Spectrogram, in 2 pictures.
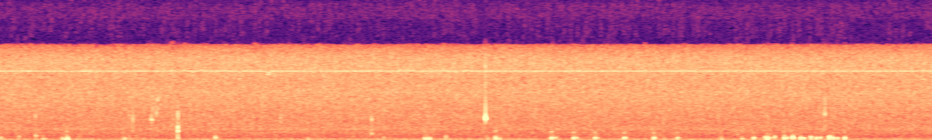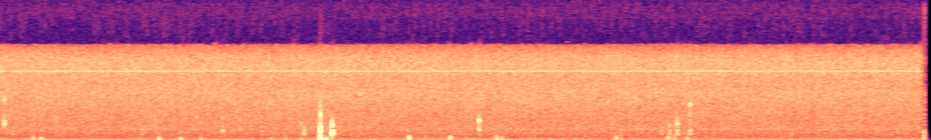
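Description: Soft gurgling and clicking bowel sounds with a brief louder gurgle, ordinary stomach growling in a skunk.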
